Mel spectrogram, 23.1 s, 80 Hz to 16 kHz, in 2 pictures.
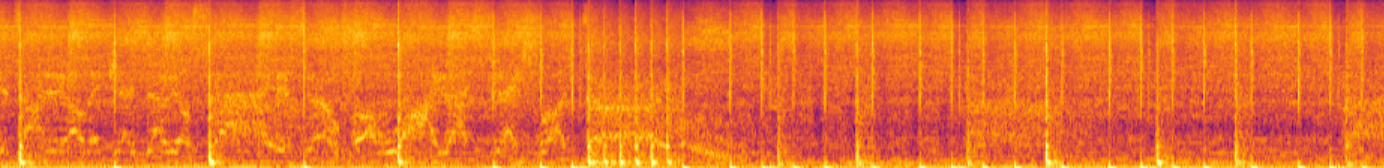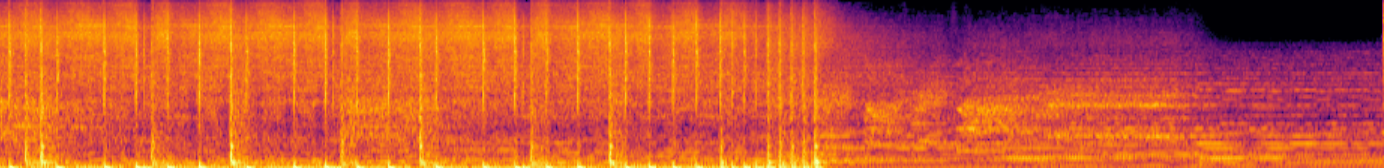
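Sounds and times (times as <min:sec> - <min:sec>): heavy kick drum pulses: 0:00.0 - 0:18.6
electronic drum kit playing: 0:00.0 - 0:18.8
distorted guitar backing track: 0:00.0 - 0:19.2, 0:21.5 - 0:23.0.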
